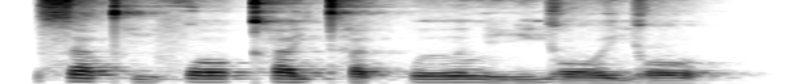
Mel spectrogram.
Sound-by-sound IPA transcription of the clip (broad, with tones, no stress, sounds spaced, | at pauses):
s a˧˥ t̪ʰ i˩ f ɔː˧ kʰ a˧˥ j t̪ʰ a˧˩ t̚ p ɤː˧˥ l iː˩˧ j ɔː˧˩ j ɔː˧˩ k̚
